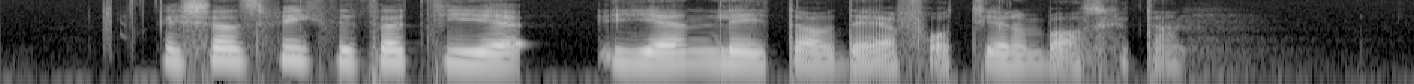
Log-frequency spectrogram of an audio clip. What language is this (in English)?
Swedish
